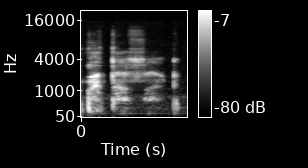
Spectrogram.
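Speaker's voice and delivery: soft whispered what the fuck in disbelief; stunned whisper. Real, not acted. Streamer reading a dumb reply in chat, whispered. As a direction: breathe it out, barely voiced.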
